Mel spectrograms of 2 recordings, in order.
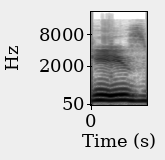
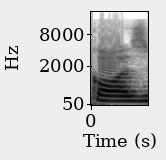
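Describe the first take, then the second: First: The vowel sounds like 'ay'. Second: The vowel sounds like 'aw'. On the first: "दोनों तरह से pronounce कर सकते हैं" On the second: "दोनों तरह से प्रोनाउंस कर सकते हैं"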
